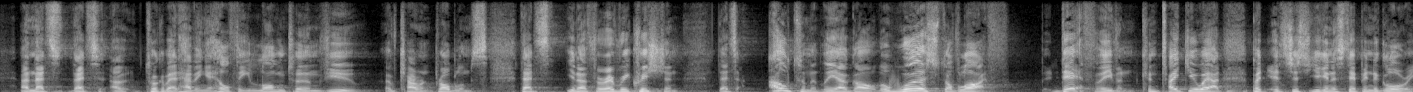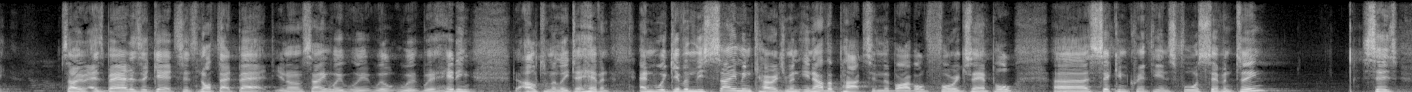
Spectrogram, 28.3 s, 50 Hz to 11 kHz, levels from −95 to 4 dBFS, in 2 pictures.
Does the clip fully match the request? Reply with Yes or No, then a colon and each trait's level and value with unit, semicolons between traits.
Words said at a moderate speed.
Yes: average, 180 wpm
